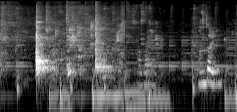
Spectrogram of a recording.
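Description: Tomato water is poured from a vessel into a biryani pot, giving a short liquid splash and gurgle. A voice talks over part of the pour.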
